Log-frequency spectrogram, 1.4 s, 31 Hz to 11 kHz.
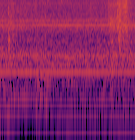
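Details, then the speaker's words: PS2 Fat disc drive after repair of a broken drive assembly, reading PlayStation 1 and 2 discs: a faint, steady spindle whine with a soft seeking rustle and no grinding or clicking; the drive spins and reads normally. "so you can hear it sounds normal cool and it is awesome so playstation 1 discs those are good"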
